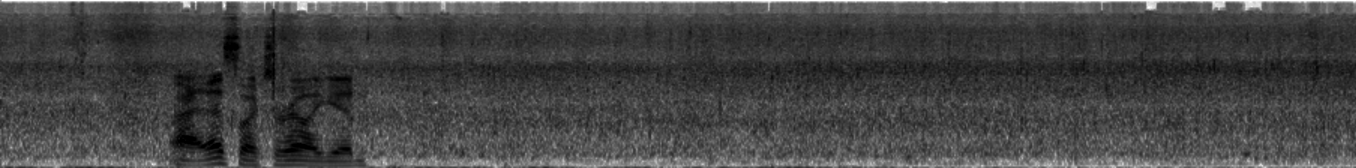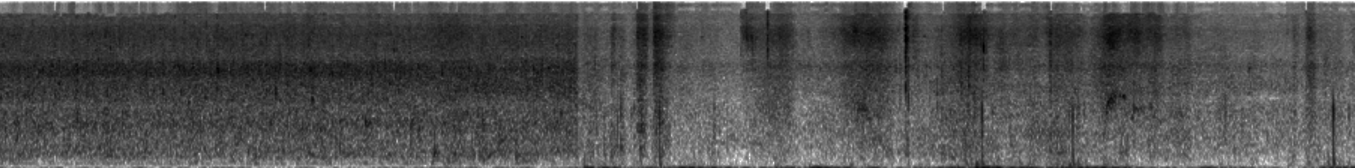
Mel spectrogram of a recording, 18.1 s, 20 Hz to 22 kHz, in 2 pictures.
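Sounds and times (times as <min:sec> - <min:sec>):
creek water babbling: 0:00.0 - 0:13.0.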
